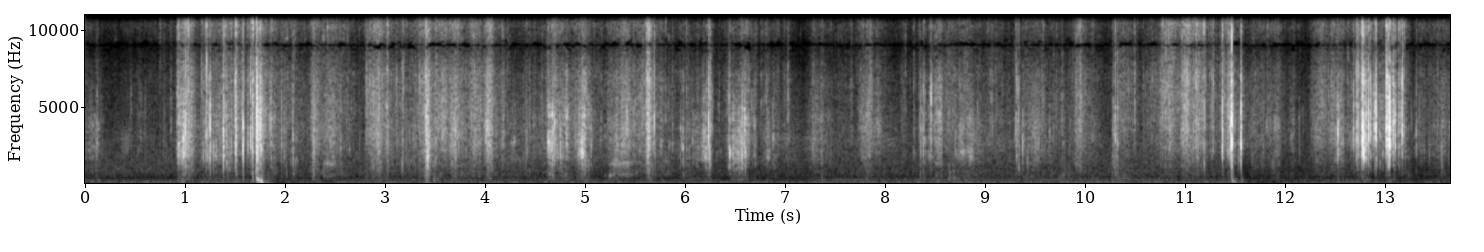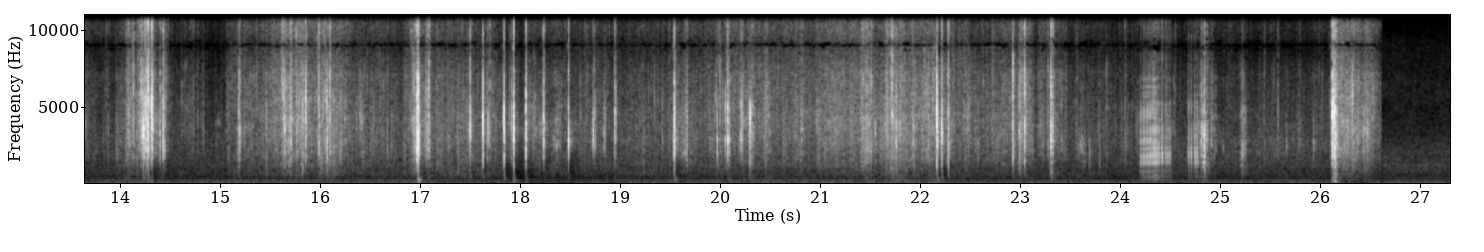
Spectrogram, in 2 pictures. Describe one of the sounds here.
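Dry branches crack and snap as they are broken by hand.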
